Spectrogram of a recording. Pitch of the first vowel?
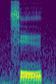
rising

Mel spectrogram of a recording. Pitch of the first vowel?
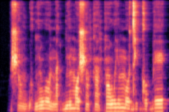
low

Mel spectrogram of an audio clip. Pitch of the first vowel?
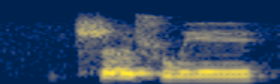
rising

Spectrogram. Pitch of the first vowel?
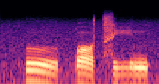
falling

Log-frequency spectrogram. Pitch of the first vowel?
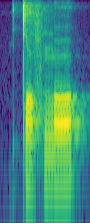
falling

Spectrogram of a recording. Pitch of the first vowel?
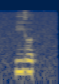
rising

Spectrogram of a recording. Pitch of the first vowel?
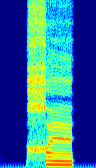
high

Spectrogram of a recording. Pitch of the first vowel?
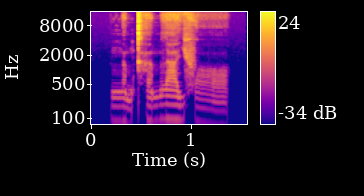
low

